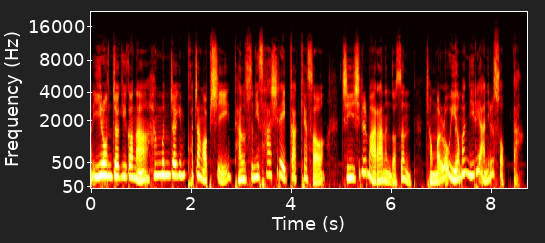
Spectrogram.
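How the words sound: It is read in an imitated female voice.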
